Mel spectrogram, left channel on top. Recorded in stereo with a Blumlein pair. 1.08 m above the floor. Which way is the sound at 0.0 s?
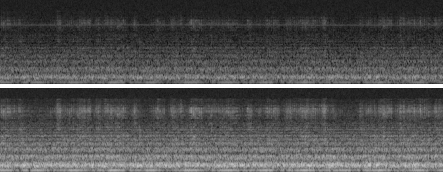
30° right.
